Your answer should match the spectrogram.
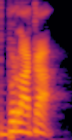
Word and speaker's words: Baraka: How many of you folks in the black community agree with Roz Baraka? Rhymes with caca.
